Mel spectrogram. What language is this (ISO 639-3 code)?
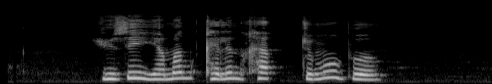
uig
